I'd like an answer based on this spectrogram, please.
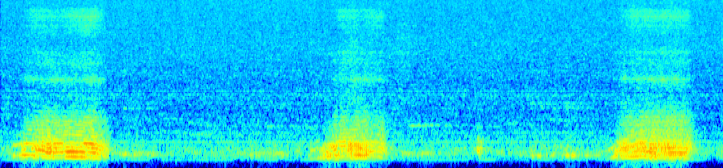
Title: Snoring Puppy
